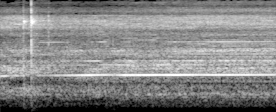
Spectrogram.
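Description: A heat tool blows steadily on embossing powder over a stamped image during card crafting, a continuous loud hair-dryer-like whoosh and hum holding for a few seconds with no voices.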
